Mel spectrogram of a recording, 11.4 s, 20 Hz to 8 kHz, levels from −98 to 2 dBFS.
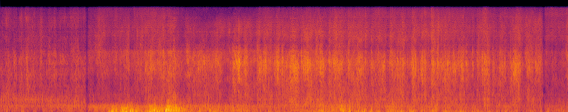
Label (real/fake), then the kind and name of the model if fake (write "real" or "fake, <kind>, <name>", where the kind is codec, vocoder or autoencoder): fake, vocoder, WaveNeXt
